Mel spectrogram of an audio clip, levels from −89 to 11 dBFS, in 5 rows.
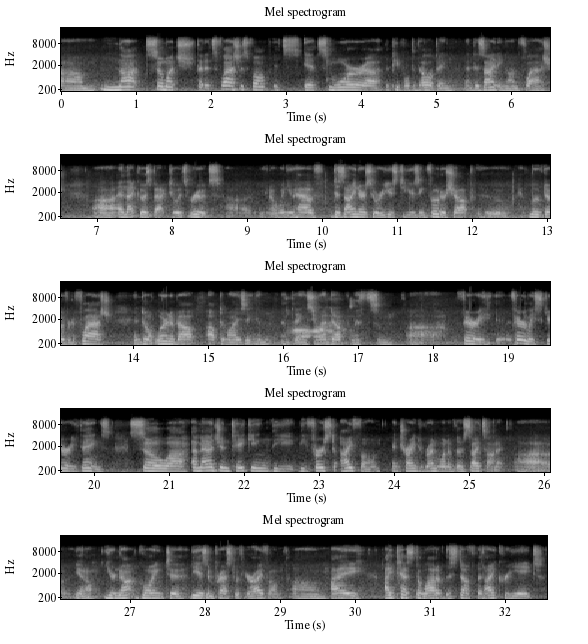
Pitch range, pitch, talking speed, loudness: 140-165 Hz, 155 Hz, 195 wpm, -21 LUFS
